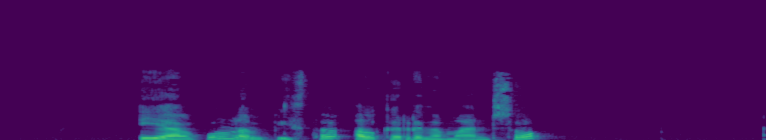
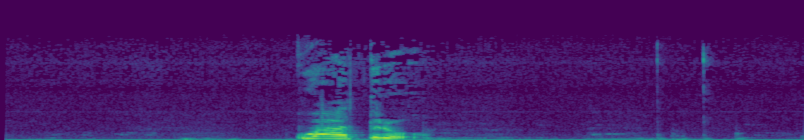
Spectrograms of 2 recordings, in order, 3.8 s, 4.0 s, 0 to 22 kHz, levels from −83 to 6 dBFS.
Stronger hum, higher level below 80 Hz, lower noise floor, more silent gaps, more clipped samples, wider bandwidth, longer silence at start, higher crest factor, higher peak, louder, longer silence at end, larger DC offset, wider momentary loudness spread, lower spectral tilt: neither; second, -84 dBFS vs -50 dBFS; first, -81 dBFS vs -42 dBFS; neither; neither; second, 11 kHz vs 16 kHz; second, 0.7 s vs 1.15 s; about the same, 22 dB vs 18 dB; second, -10 dBFS vs -2 dBFS; second, -28 LUFS vs -14 LUFS; second, 1.15 s vs 1.95 s; neither; second, 8 LU vs 28 LU; about the same, -6 dB/octave vs -6 dB/octave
